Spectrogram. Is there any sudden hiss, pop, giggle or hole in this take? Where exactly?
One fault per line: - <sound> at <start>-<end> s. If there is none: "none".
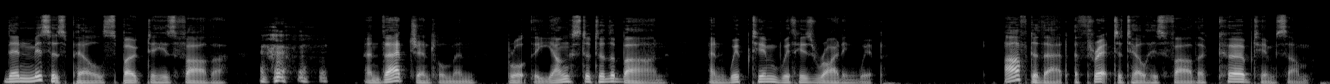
- laugh at 2.6-3.3 s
